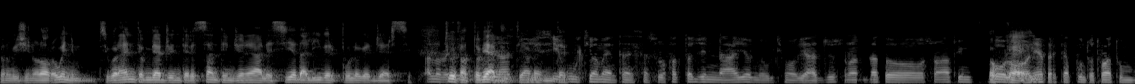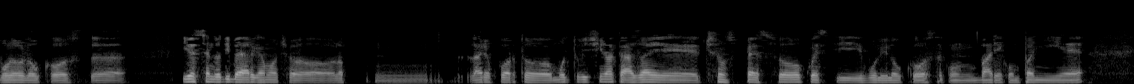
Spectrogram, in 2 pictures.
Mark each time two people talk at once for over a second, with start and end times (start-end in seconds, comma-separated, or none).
4.5-5.7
